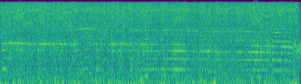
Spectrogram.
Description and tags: A woman screaming.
